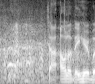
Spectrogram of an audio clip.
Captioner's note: laughing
